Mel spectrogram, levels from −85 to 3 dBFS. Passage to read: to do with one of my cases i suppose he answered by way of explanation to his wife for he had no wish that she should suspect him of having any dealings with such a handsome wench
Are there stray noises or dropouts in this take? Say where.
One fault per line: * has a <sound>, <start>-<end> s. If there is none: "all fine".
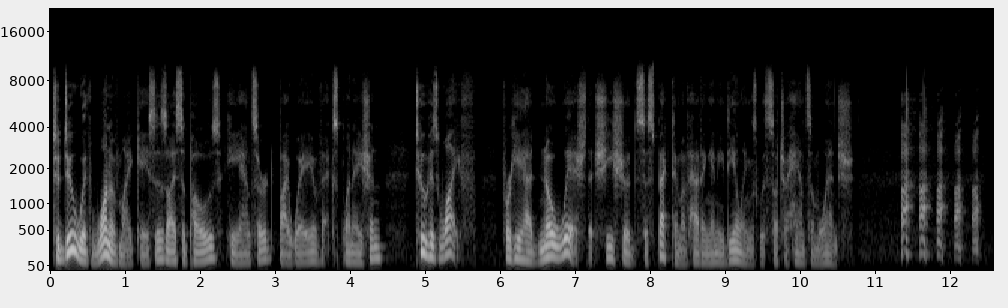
* has a laugh, 11.3-12.4 s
